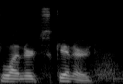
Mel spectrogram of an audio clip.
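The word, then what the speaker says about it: Lynyrd Skynyrd: hits a Leonard skinnard dropped pronounced Leonard skinnard in 1973 just full of surprises over there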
